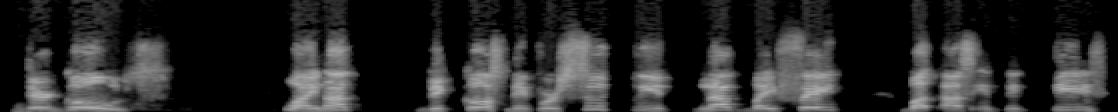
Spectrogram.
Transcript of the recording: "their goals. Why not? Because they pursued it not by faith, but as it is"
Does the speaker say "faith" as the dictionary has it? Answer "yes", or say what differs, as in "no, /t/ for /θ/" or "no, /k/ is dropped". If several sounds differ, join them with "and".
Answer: no, /t/ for /θ/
